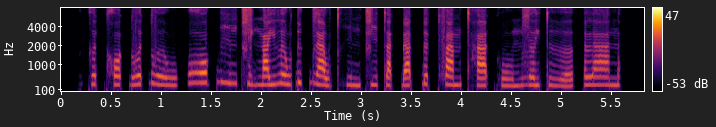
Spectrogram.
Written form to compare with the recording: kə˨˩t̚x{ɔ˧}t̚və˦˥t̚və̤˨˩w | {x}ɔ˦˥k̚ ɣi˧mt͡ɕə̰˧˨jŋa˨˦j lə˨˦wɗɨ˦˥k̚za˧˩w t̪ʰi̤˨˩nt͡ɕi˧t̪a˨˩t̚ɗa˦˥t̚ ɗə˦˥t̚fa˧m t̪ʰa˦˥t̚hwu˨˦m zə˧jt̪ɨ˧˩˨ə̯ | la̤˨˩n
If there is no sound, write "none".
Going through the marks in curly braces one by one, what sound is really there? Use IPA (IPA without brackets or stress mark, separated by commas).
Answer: ɔ˨˩, ɣ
